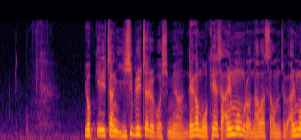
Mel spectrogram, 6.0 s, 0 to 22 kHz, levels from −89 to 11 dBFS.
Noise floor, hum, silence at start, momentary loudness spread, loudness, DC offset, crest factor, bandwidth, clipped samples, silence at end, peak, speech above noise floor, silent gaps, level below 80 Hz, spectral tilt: -52 dBFS; none; 1.7 s; 9 LU; -13 LUFS; under 0.1%; 14 dB; 12 kHz; under 0.1%; 0 s; 0 dBFS; 40 dB; none; -44 dBFS; -6.5 dB/octave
